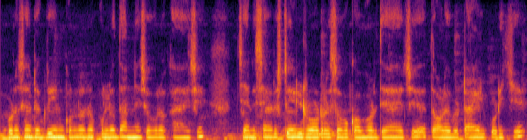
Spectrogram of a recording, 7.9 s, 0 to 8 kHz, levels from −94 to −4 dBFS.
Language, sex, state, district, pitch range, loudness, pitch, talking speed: Odia, female, Odisha, Khordha, 195-205 Hz, -15 LUFS, 200 Hz, 180 wpm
